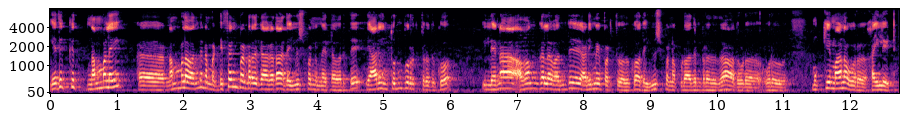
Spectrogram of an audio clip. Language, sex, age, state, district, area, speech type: Tamil, male, 45-60, Tamil Nadu, Erode, urban, spontaneous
